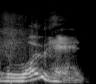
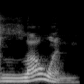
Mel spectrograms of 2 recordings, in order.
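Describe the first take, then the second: First: The name has an h sound in the middle. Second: The name has no h sound in the middle. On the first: This is how most people say the name. The speaker calls it wrong. "as pretty much everyone's been saying it" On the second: This is how the owner of the name says it. The speaker calls it right. "Lindsay pronounced her surname as Lowen"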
